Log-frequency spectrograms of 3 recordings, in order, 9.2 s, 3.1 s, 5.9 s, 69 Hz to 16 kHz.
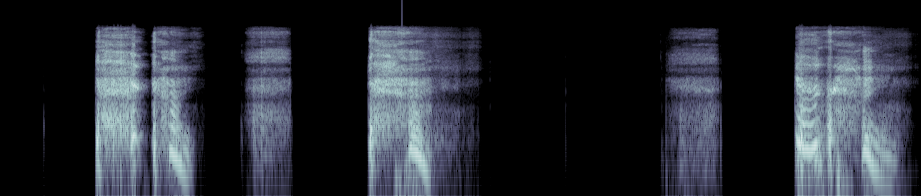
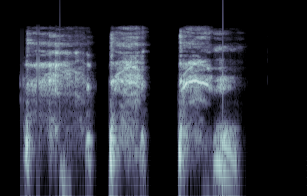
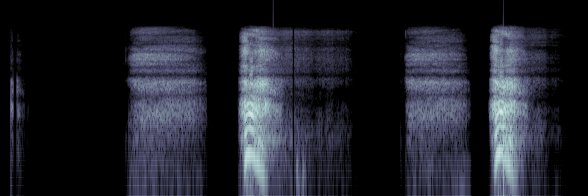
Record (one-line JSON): {"three_cough_length": "9.2 s", "three_cough_amplitude": 29886, "three_cough_signal_mean_std_ratio": 0.41, "cough_length": "3.1 s", "cough_amplitude": 28596, "cough_signal_mean_std_ratio": 0.56, "exhalation_length": "5.9 s", "exhalation_amplitude": 28396, "exhalation_signal_mean_std_ratio": 0.28, "survey_phase": "beta (2021-08-13 to 2022-03-07)", "age": "45-64", "gender": "Male", "wearing_mask": "No", "symptom_cough_any": true, "symptom_runny_or_blocked_nose": true, "symptom_onset": "4 days", "smoker_status": "Ex-smoker", "respiratory_condition_asthma": false, "respiratory_condition_other": false, "recruitment_source": "Test and Trace", "submission_delay": "1 day", "covid_test_result": "Positive", "covid_test_method": "ePCR"}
